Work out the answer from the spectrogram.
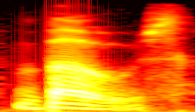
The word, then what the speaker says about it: Bose: headphones and speakers and that s yes it is more of a z sound bose bose and then we have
